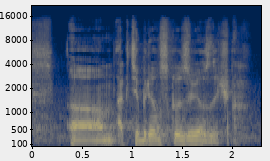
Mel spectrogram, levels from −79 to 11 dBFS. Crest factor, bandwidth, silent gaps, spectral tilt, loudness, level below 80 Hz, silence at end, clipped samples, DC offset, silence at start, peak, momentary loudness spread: 16 dB; 16.5 kHz; none; -3.5 dB/octave; -21 LUFS; -60 dBFS; 0 s; under 0.1%; under 0.1%; 0 s; -6 dBFS; 5 LU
